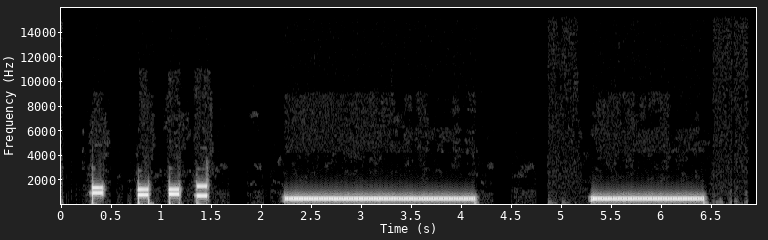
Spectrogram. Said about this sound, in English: Let's just dial her phone number and see what she has to say. All right, here we go.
